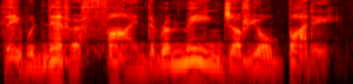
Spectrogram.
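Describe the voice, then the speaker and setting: Storybook killer, a man acting: deep, hushed growl, slow and clipped, icy contempt in a fantasy tale. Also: sing-song, gravelly, breathy edge, heavily acted. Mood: cold threat. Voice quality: low growl. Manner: slow, clipped, quiet menace. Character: cold, menacing male assassin, curt and contemptuous.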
